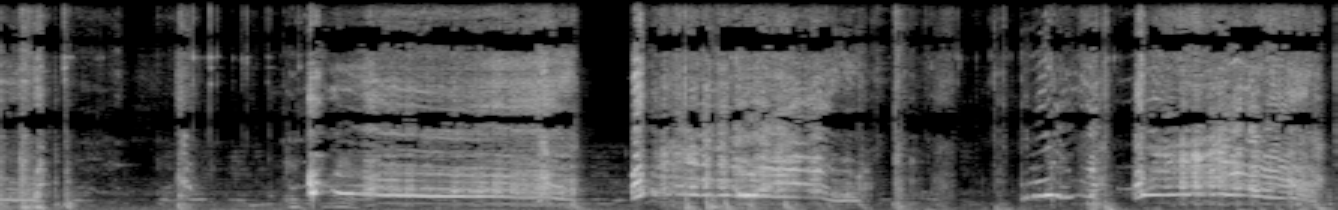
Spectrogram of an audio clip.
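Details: Rat Terrier put in its kennel to calm down while a person is downstairs, indoors; three long, loud, strained scream-like cries of one to two seconds each, slightly falling in pitch, separated by short pauses.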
